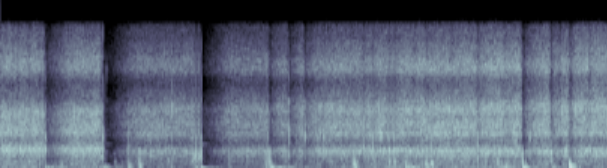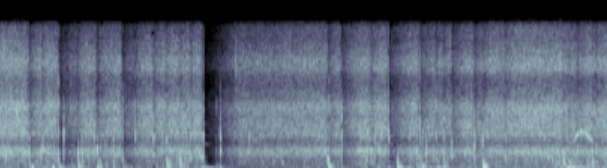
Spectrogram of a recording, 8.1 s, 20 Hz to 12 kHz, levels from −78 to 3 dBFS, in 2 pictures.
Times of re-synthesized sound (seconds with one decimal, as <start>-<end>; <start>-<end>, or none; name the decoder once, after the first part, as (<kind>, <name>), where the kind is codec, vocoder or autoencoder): none

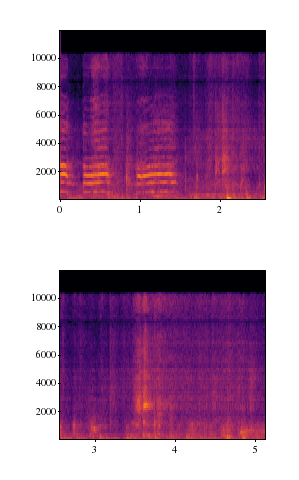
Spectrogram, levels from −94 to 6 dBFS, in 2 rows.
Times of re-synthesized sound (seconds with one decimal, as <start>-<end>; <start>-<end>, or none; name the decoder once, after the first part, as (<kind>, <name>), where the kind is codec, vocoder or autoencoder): 0.0-5.1 (autoencoder, DAC-VAE)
